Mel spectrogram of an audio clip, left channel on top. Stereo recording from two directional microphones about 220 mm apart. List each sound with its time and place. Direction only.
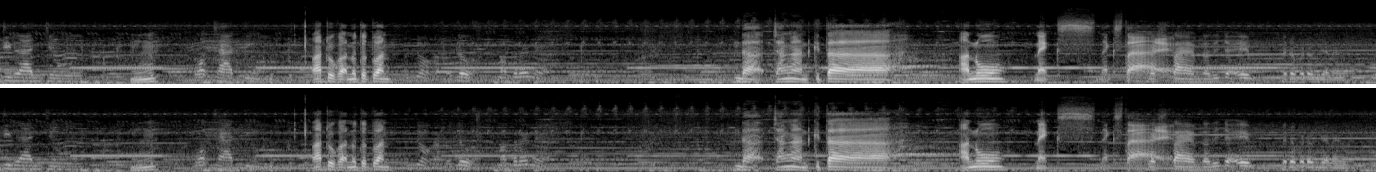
2.0 s speech: 35° left (ahead or behind)
3.0 s speech: 10° left (ahead or behind)
7.3 s speech: 20° left (ahead or behind)
7.8 s speech: 5° left (ahead or behind)
11.7 s speech: 25° right (ahead or behind)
